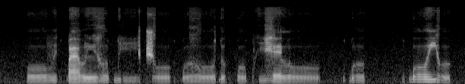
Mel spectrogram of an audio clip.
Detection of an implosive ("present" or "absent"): present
